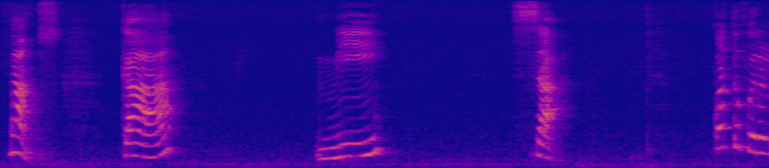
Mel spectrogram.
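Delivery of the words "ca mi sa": Ca, mi, sa spaced apart, one beat each; teacher claps out syllables with the puppet, Ca mi sa; clapped syllables. Shown as a demonstration. Ca, mi, sa clapped one by one. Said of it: "nos ayudas con los aplausos".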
